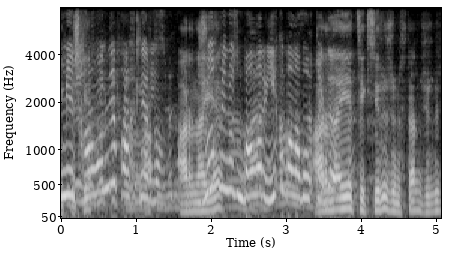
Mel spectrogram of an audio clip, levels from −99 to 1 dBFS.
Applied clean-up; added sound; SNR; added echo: none; none; none; none.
